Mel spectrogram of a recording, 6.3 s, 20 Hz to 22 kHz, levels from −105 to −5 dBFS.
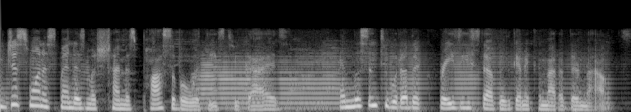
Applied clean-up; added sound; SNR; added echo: neural mask model RNNoise.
